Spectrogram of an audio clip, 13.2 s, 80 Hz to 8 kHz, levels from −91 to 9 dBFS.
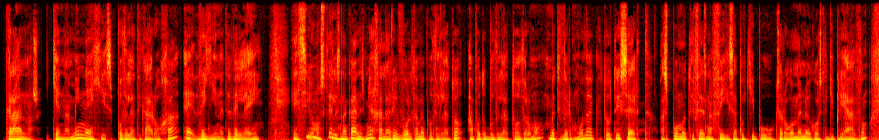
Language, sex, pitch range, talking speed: Greek, male, 115-150 Hz, 205 wpm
